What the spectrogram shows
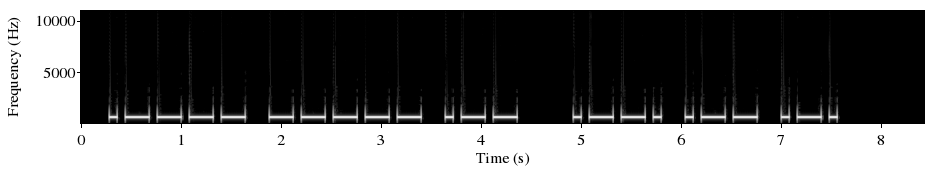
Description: Morse code, heard as a keyed tone, about 14 wpm, 700 Hz. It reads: 10W PWR
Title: Common QSO Phrases 15wpm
